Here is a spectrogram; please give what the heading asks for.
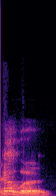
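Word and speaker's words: Pelé: Pelle.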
